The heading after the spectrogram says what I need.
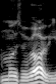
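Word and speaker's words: Mazraoui: asked you know like that so hopefully that moosari that's how you pronounce his name you yeah we do good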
